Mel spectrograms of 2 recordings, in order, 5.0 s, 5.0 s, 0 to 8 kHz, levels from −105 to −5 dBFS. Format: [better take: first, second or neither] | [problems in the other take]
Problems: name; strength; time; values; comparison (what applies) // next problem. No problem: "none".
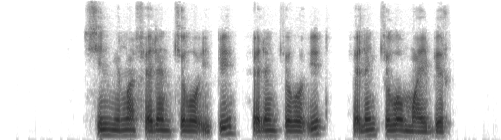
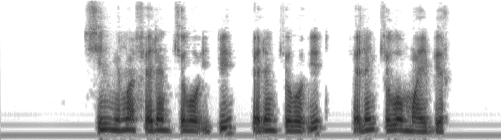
first | noise reduction (classical method spectral subtraction)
